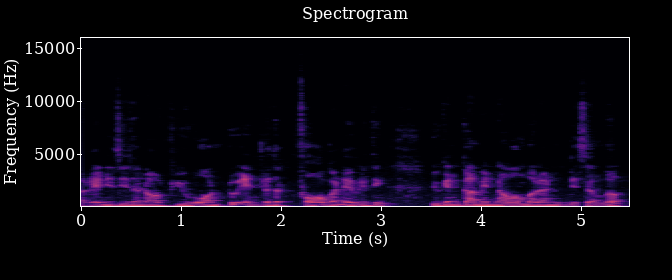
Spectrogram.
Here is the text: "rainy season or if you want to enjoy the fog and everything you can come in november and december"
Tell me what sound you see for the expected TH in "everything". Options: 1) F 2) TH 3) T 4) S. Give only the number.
3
